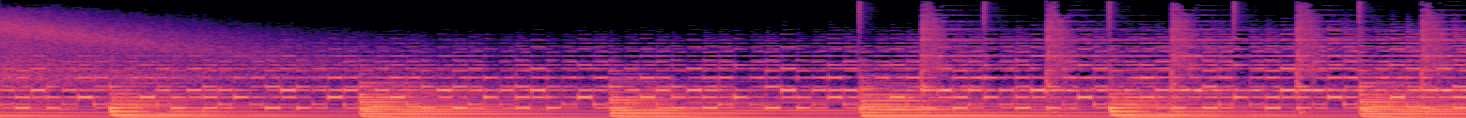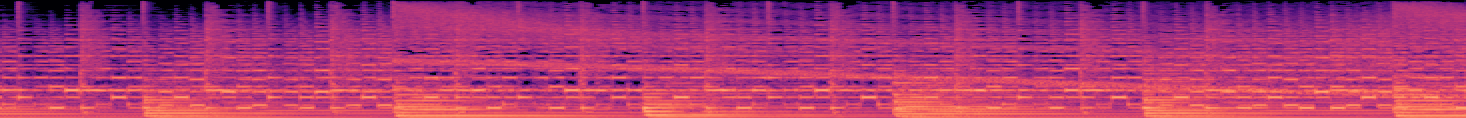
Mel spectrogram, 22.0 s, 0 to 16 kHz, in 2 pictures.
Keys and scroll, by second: 7.1 space, 7.2 ctrl+=, 11.1 ctrl+z, 13.9 ctrl+z, 18.8 ctrl+-, 20.3 ctrl+=.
